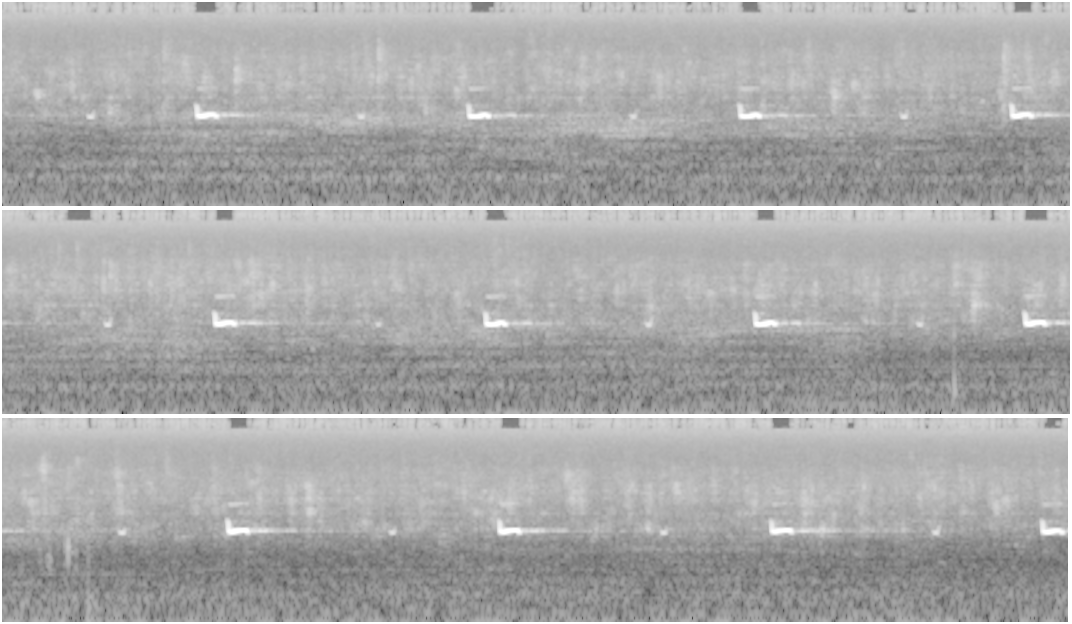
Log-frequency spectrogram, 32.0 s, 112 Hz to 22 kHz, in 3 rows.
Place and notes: Lachania, Rhodos, Griechenland - Lahania, Taverna Platanos and church square, Eurasian Scops Owl calling at night
Village center at night. The sound of water flowing from a well, and a Eurasian Scops Owl (Otus scops) calling in the bigger one of the Platana Trees at Taverna Platanos. Binaural recording. Artificial head microphone set up on the terasse. Microphone facing south east. Recorded with a Sound Devices 702 field recorder and a modified Crown - SASS setup incorporating two Sennheiser mkh 20 microphones.
Αποκεντρωμένη Διοίκηση Αιγαίου, Ελλάς, 22 October 2021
